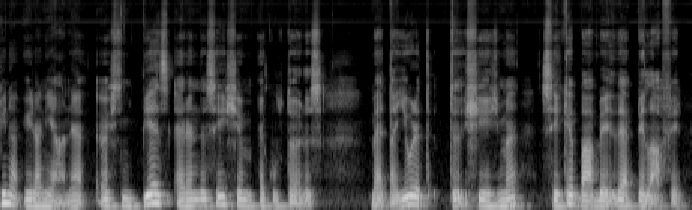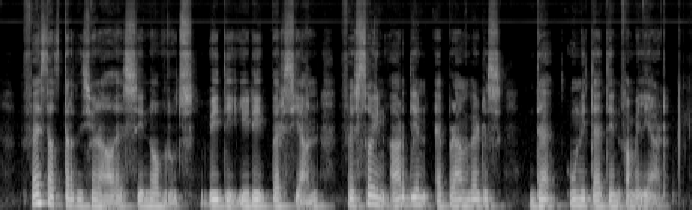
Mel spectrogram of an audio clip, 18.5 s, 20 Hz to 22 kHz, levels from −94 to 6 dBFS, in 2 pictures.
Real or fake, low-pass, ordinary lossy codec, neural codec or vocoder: real; none; none; none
